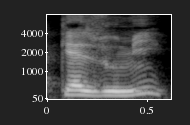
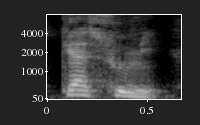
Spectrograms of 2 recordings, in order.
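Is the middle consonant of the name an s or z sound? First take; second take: z; s. First: The middle consonant is a voiced z sound. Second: The middle consonant is a voiceless s sound. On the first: The speaker calls it wrong. "ça se prononce pas Kazumi, comme je le fais depuis le début" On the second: The speaker calls it right. "ça se prononce Kasumi"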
